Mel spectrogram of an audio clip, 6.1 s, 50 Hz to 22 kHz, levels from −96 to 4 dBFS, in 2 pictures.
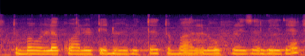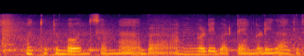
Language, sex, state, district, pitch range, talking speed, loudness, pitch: Kannada, female, Karnataka, Chamarajanagar, 225-255 Hz, 185 wpm, -18 LUFS, 235 Hz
